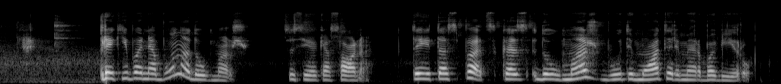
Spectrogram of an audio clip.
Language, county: Lithuanian, Klaipėda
